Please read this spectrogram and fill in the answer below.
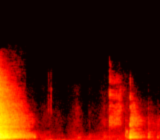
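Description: A single sharp knock or impact right at the start, ringing out over about half a second, then near silence with a faint brief sound about a second and a half in.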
